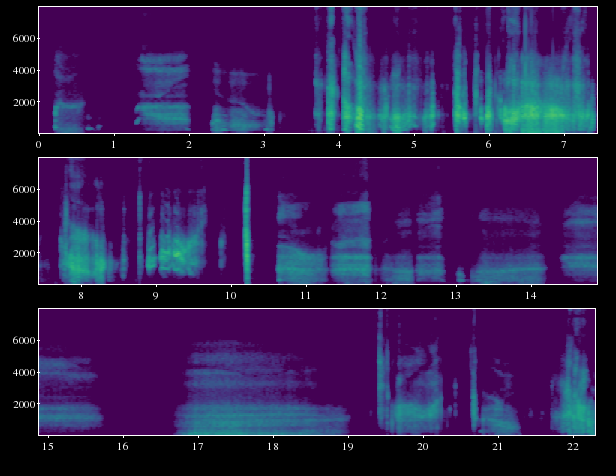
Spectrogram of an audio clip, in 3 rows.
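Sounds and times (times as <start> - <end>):
soft ear licking in left ear: 3.7 - 9.6, 19.4 - 20.8, 21.8 - 22.2.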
